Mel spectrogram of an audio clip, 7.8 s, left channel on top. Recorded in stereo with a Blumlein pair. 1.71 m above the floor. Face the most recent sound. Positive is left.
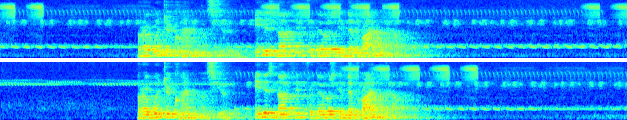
turn(degrees=-20)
